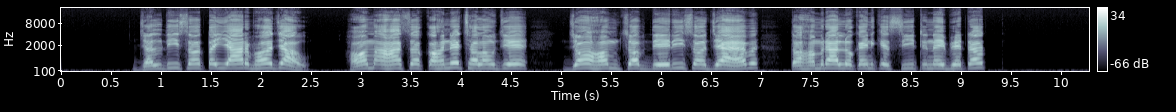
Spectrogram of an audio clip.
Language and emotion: Maithili, angry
